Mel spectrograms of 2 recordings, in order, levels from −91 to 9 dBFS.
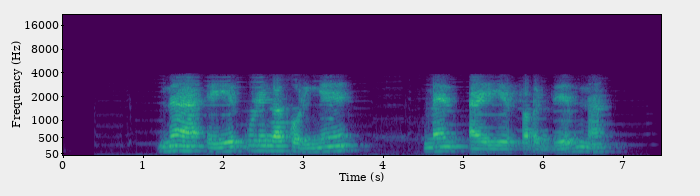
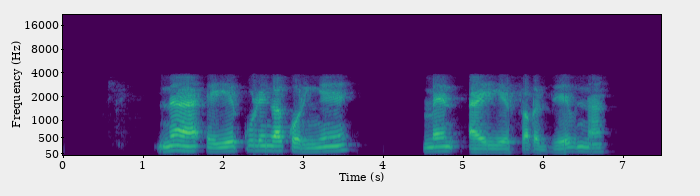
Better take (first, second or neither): second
